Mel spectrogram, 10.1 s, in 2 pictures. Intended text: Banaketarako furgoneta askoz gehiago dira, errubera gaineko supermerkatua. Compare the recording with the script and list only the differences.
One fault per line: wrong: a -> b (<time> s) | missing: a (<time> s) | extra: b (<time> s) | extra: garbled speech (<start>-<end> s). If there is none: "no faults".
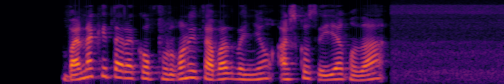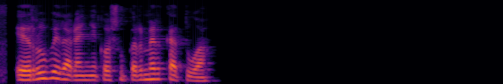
extra: bat baino (2.2 s)
wrong: dira -> da (3.6 s)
